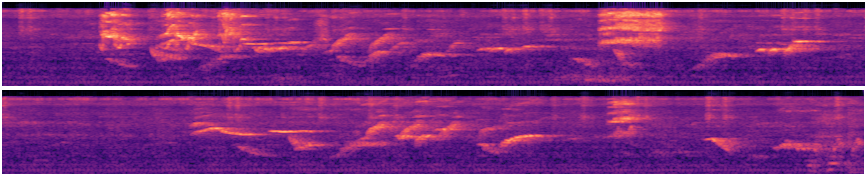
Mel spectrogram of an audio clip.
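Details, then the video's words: Lovebird at a contest giving busy, shrill song: quick strings of squeaky upward chirps and sharp squawks in uneven bursts, with a brief pause and a lower note near the middle, steady hum behind. "Burung love bird gacor kontes"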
